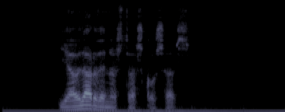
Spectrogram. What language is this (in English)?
Spanish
